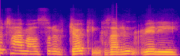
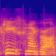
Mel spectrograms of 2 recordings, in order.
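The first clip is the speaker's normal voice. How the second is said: normal talking voice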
